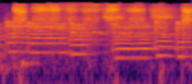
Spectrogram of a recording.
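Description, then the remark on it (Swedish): A shaker rattles out a steady rhythmic shuffle of bright, gritty bursts, layered over sustained melodic tones in a short musical passage with no voices. “Och just det, mycket shaker som bara”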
